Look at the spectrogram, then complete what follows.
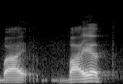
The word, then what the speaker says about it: Bayat: ने हमला करके एक बायत ब्रिज है जिसे BAYAT, सो बायात भी बोल सकते हैं या बायत बोल सकते हैं।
